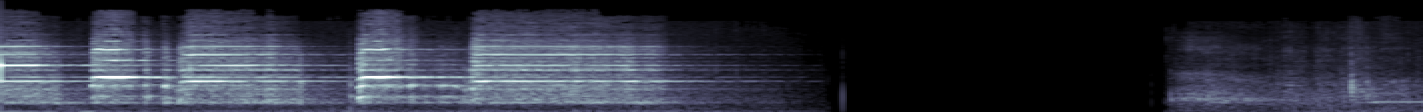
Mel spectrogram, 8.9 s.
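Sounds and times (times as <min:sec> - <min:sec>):
solo polska folk dance tune: 0:00.0 - 0:04.6.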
